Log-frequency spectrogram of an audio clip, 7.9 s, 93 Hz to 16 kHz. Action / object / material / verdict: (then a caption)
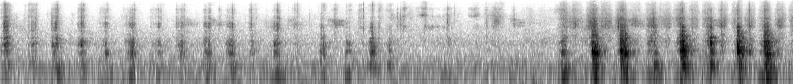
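scrape / wax-coated scratch-art card with wooden stylus / waxed paper / none. A wooden stylus scratches strokes across a flat scratch-art card of black wax-coated paper while the other hand holds the sheet. About 23 short, dry, rasping scratches come in a fairly steady rhythm, quiet at first and then louder and brighter over the last two seconds.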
